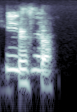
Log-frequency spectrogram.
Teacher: It is sa, not za.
